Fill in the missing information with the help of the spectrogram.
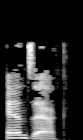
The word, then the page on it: anzac: British English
